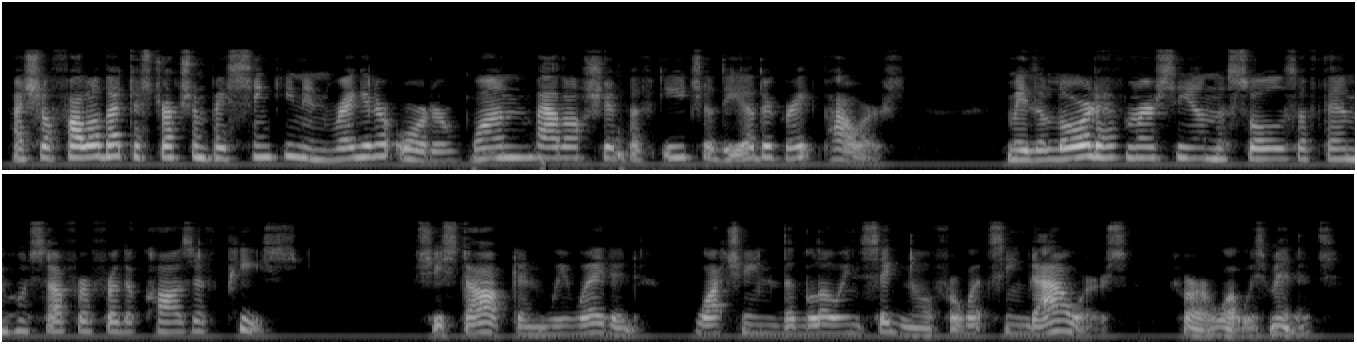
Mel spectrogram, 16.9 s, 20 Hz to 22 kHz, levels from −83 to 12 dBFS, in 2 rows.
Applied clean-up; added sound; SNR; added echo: none; Whoosh, swoosh, swish; 19 dB; none.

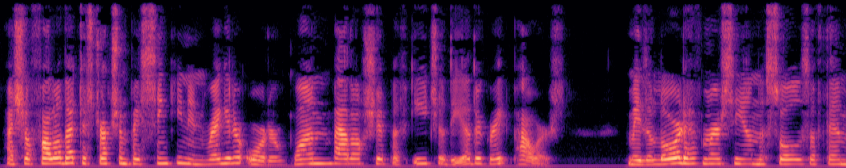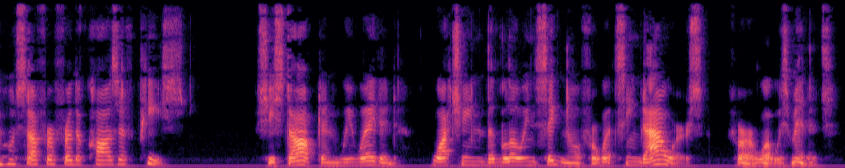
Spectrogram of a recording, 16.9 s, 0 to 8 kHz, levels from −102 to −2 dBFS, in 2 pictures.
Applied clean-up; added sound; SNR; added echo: none; none; none; none.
